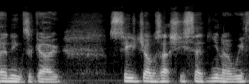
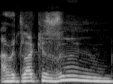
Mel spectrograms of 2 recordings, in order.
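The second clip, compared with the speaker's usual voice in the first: heavily exaggerated French accent; 3 semitones higher than usual. Pronouncing Zoom like Inspector Clouseau, exaggerated French Clouseau accent. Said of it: "You end up pronouncing it like Inspector Clouseau".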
